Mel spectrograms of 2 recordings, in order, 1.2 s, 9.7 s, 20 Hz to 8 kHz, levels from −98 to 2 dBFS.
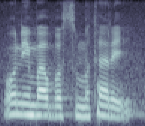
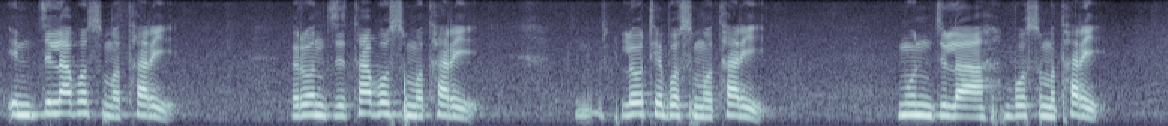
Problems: none marked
